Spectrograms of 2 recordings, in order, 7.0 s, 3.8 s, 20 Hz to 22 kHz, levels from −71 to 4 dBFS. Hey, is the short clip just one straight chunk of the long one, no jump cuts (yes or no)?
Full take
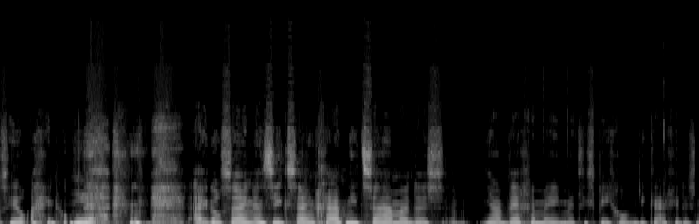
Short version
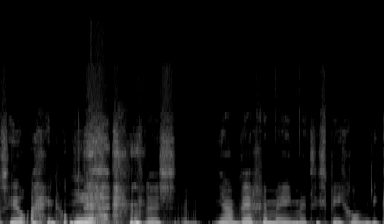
no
